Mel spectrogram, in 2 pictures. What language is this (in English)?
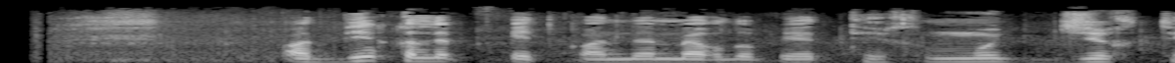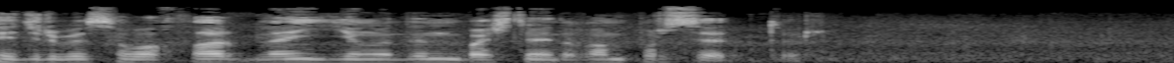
Uyghur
